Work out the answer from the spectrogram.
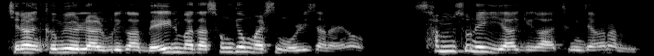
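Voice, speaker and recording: Animated pastor preaching with dramatic swings. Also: male voice, fast talker. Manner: animated, acts out quoted voices with big swings in pitch and loudness. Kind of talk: sermon.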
